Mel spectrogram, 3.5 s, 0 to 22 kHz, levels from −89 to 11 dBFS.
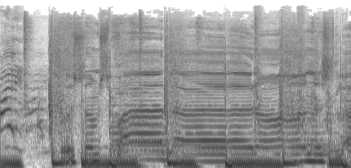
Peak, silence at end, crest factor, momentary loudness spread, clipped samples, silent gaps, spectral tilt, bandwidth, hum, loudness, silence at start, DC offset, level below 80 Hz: -6 dBFS; 0 s; 10 dB; 2 LU; under 0.1%; none; -4 dB/octave; 18.5 kHz; none; -17 LUFS; 0 s; under 0.1%; -26 dBFS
